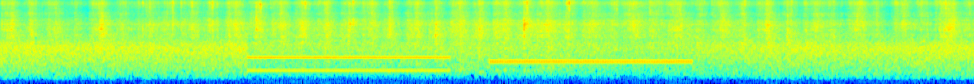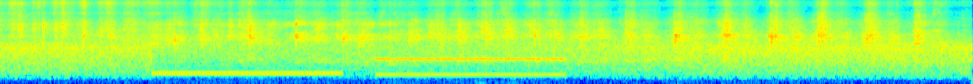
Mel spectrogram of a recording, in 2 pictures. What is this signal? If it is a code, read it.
Aircraft SELCAL, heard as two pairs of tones, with radio static and the noise of a restroom. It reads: GS-PQ DE-CR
